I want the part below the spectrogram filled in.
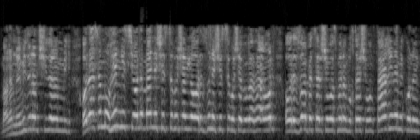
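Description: An actor playing an evasive young adult son who smooth-talks and makes excuses, in a TV sitcom. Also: male voice, very high-pitched, fairly even intonation, few pauses, highs cut off. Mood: placating. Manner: excuse-making, smooth-talking. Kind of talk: TV sitcom acting.

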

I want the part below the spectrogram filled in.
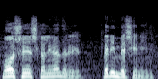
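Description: An actor playing a kind, patient schoolteacher in a dubbed cartoon, who talks in a gentle, encouraging way. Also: male voice, on the high side, big pitch swings, background noise. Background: background music.

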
